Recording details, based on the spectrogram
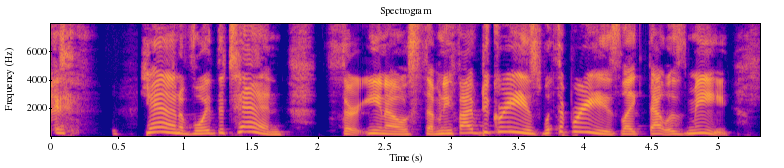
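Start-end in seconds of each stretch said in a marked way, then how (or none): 0.0-4.3 local radio traffic-report announcer voice. Describing the old radio job doing weather and traffic, imitating a radio traffic announcer. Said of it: "I would be that voice that comes on on the radio".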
